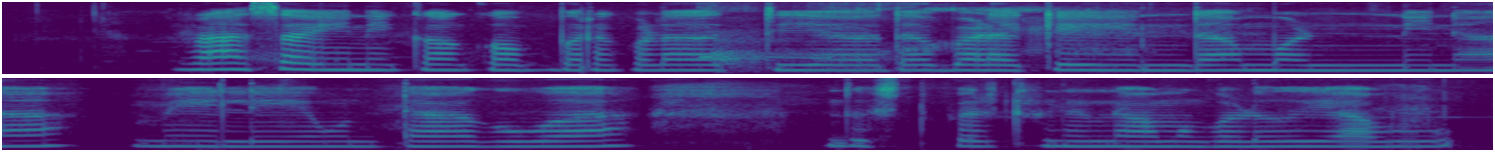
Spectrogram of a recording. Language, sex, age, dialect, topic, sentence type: Kannada, female, 18-24, Mysore Kannada, agriculture, question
